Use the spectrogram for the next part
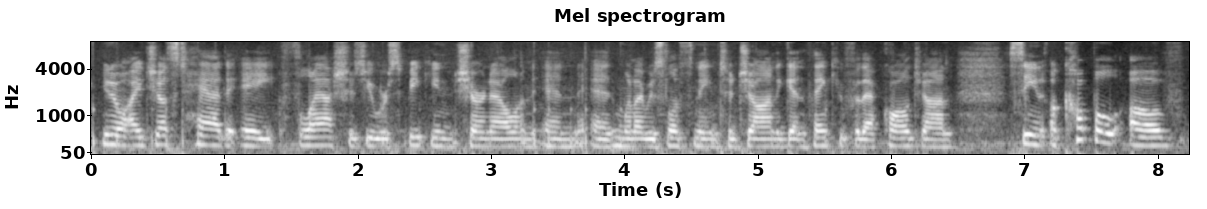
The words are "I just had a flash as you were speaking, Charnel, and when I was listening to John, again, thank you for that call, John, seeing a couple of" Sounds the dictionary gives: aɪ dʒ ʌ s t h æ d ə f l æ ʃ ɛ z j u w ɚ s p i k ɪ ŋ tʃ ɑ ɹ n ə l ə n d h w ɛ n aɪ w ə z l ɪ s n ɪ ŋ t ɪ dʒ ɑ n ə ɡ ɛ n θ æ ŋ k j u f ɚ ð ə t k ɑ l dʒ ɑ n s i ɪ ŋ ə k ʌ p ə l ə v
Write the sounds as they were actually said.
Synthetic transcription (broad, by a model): aɪ dʒ ʌ s t h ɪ d ə f l æ ʃ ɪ z j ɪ w ɚ s p i k ɪ ŋ ʃ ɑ ɹ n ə l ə n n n w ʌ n aɪ w ə z l ɪ s n ɪ ŋ t ɪ dʒ ɑ n ə ɡ ɛ n θ æ ŋ k j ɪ f ɚ ð ə t k ɑ l dʒ ɑ n s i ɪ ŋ ə k ʌ p l ə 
